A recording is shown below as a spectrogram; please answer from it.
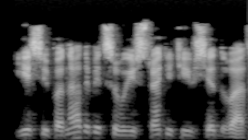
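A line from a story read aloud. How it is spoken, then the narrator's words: Completely dispassionate tone. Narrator (Russian): сказал Арамис совершенно бесстрастным тоном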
